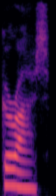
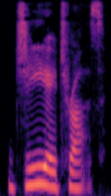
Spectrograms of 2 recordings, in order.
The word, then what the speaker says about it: garage: Say the word garage. In American English, it sounds like GHRAS. In British English, it's often garage.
